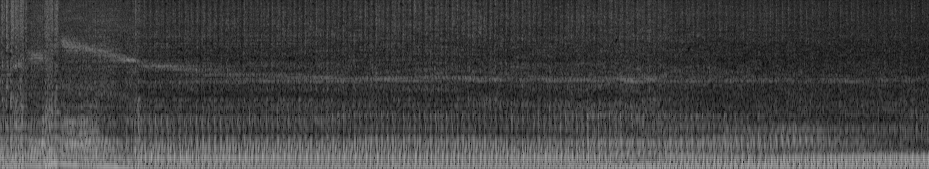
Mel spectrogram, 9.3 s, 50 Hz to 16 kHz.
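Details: 2003 R1 with a homemade turbo setup (TD04L-13T from a Subaru WRX), first startup on modified injectors. After a rough catch it settles into an uneven, lumpy three-cylinder beat because one injector is not firing.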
